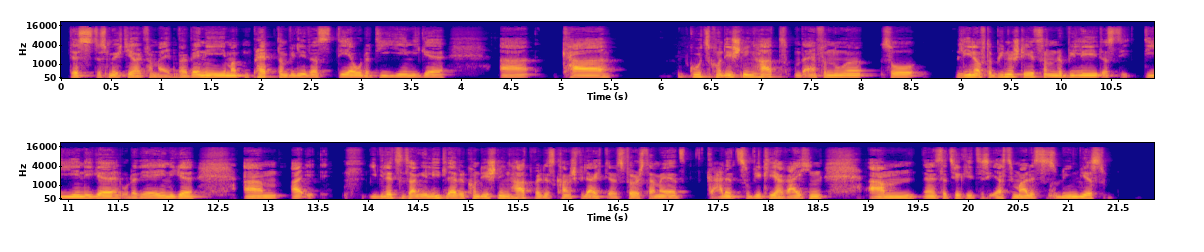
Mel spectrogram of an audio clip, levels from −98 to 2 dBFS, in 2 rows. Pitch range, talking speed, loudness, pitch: 90-110 Hz, 210 wpm, -19 LUFS, 100 Hz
